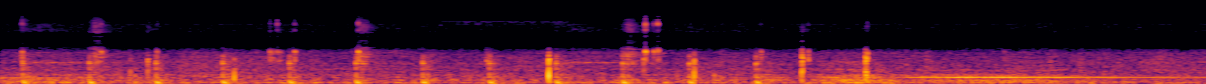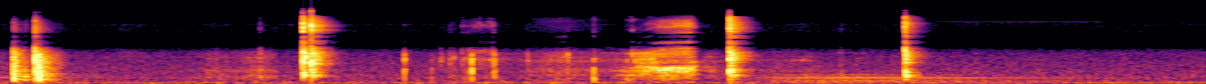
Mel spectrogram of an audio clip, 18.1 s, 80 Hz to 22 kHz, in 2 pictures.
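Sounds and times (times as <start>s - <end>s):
brief scrape: 13.0s - 14.7s.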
